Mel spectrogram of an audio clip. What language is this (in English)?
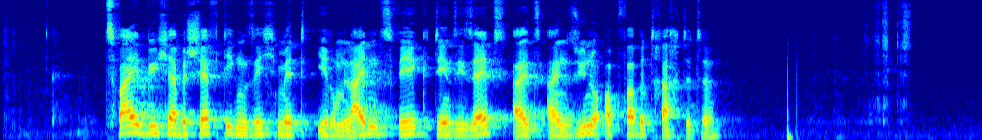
German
